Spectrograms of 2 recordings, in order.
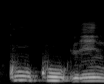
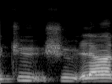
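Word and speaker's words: Cú Chulainn: Il a regardé la prononciation donc qui se dirait Kukulin de Kushulin, puis Kufurin, Kushurin au final en japonais.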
